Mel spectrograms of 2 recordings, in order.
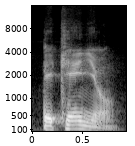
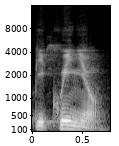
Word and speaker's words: pequeño: Pequeño. It is pronounced pequeño, not pequeño or piquiño.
